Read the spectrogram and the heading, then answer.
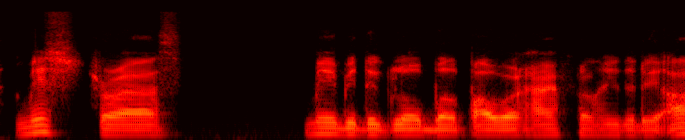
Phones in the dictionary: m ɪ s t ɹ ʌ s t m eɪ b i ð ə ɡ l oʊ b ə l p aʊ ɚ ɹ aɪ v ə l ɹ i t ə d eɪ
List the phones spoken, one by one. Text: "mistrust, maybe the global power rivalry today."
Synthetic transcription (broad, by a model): m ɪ s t ɹ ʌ s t m eɪ b i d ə ɡ l oʊ b ə l p aʊ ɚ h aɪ f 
